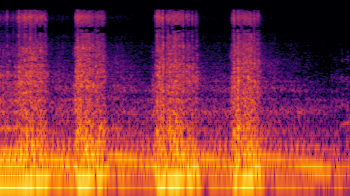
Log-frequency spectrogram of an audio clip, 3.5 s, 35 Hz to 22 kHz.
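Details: 1972 Freightliner cabover diesel first running after 27 years: lumpy idle surging in uneven pulses about every three-quarters second, missing on some cylinders while clearing out; oil pressure about 80 psi.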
